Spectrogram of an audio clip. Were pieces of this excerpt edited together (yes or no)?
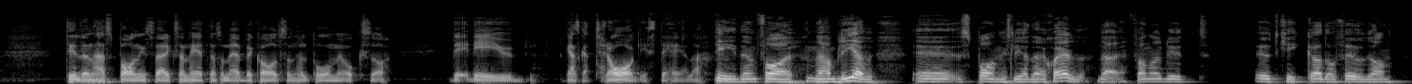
yes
